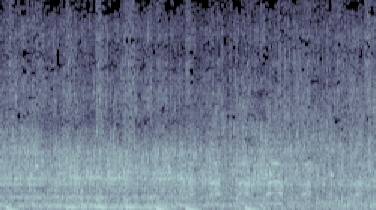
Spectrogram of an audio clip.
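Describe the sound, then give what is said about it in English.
A toilet flushes, a loud steady rush of water with low gurgling swoops as it drains, filling the whole moment without any talking over it. “I flush the toilet. And it makes a funny noise.”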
